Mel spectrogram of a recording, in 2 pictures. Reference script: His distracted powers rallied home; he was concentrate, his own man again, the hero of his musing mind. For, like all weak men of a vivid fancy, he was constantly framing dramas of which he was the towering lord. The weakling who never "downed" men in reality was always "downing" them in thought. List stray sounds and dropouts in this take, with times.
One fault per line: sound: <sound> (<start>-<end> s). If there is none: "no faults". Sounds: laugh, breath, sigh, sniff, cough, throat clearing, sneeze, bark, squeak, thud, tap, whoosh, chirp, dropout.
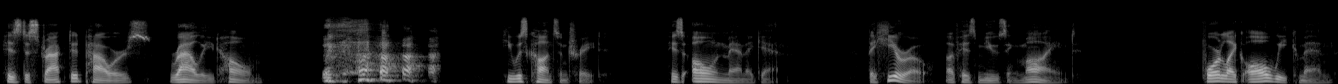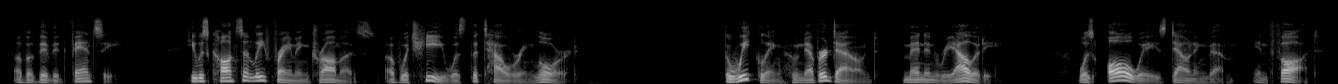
sound: laugh (3.2-4.4 s)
